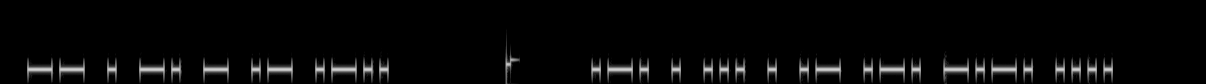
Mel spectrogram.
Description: Morse code, heard as a keyed tone, about 15 wpm, 700 Hz. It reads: MENTAL RESEARCH
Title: Sentences from Top 1000 Words - Review Part 4 - New Word Drill - 15wpm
